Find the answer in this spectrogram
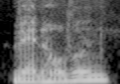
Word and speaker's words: Van Hoveln: episode 14 and this week we have van hoven right is that as i pronounce it yep that was pretty good actually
